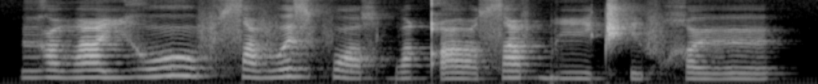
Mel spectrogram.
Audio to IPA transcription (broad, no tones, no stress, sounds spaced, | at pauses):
ɣ ʏ ðˤ iː ɣ oː f sˤ ə v ə z f ɔː χ b ɔ qʼ oː sˤ i f b iː t͡ʃʼ i f χ ʏː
